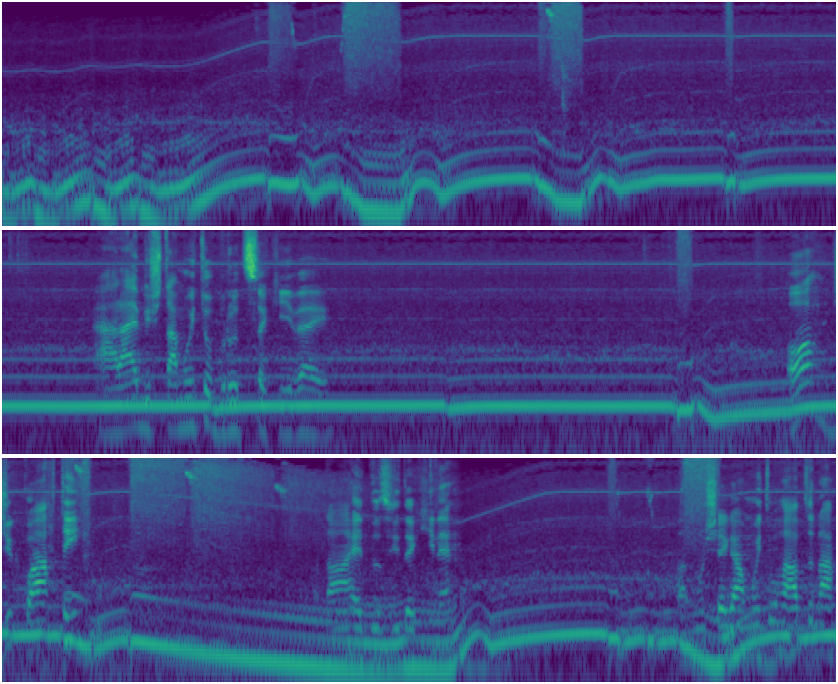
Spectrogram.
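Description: A racing car engine revs up and down through gear changes, loud and close.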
